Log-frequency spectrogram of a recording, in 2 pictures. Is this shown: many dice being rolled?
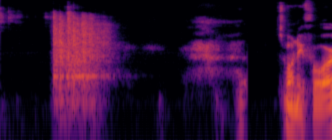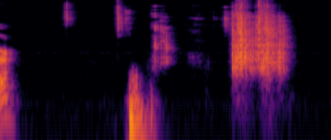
yes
